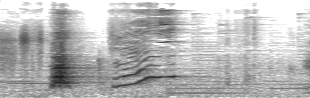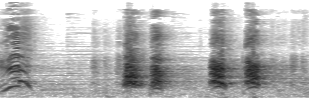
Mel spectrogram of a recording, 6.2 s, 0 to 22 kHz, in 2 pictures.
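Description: A dog in the video game Dragon Age 2 gives several sharp barks and a couple of rising whines, spaced out in bursts with quiet gaps between.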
